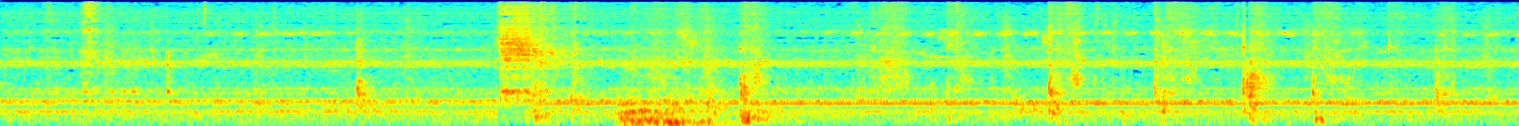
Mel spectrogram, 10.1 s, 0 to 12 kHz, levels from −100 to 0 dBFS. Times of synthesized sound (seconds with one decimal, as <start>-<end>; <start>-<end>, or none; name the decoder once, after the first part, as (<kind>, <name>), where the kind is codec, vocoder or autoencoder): 0.0-5.1 (vocoder, Vocos); 6.3-10.1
